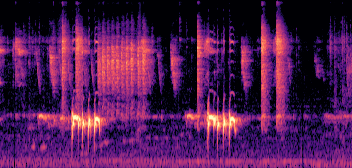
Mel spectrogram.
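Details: ['Male zebra dove lure call for lazy, silent doves: two rippling coo phrases of rapid descending notes about two and a half seconds apart, mixed with busy high-pitched chirping from other birds']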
